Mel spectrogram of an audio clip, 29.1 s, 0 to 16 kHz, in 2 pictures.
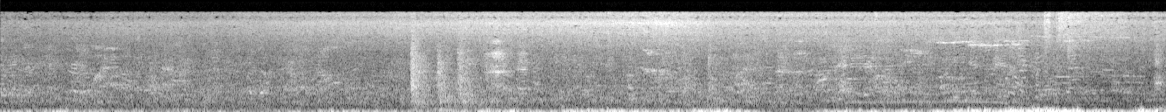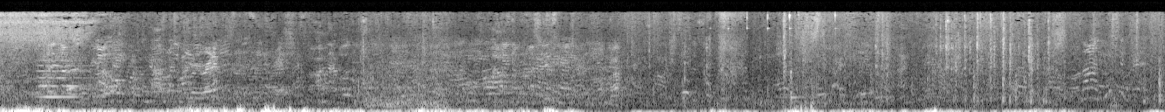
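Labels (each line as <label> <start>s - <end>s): People are talking in the background of a busy train station. 0.0s - 29.1s
Rustling and squeaking noises of a train arriving at a busy station. 5.1s - 9.6s
Rustling and squeaking noises of a train arriving at a busy station. 10.5s - 22.4s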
